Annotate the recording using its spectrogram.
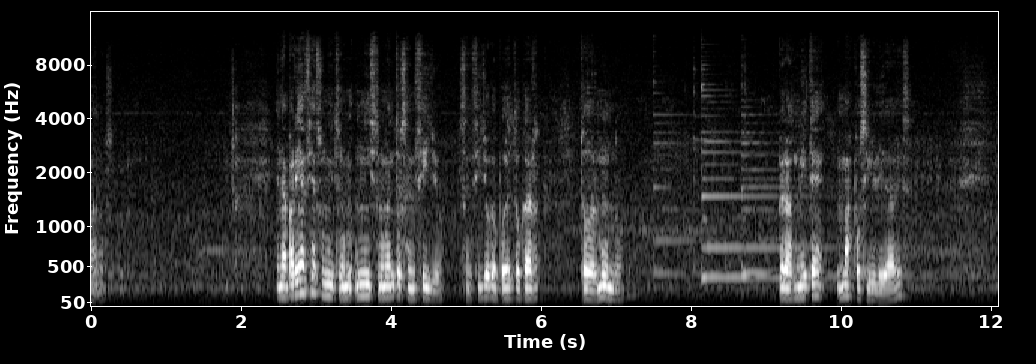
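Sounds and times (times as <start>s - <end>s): plucked zither notes: 7.5s - 12.0s.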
